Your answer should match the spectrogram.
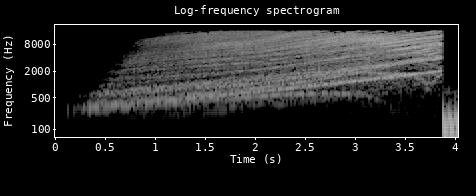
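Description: A rising electronic riser: a many-toned sweep that climbs steadily in pitch and grows louder for over three seconds. It cuts off suddenly as a bass-and-guitar music track comes in near the end.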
